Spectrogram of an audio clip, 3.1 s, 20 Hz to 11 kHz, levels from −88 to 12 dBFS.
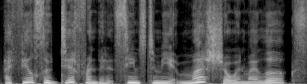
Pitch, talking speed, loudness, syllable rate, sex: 220 Hz, 295 wpm, -16 LUFS, 5.7 syllables/s, female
